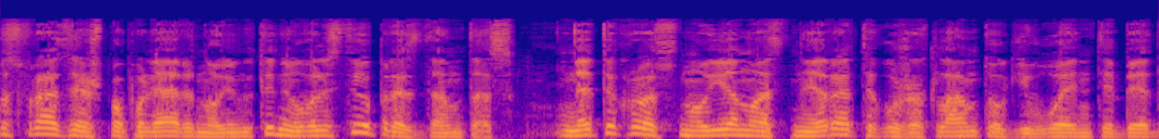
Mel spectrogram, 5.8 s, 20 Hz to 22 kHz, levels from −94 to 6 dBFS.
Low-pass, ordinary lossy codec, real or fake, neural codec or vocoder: 19.8 kHz; AAC, 32 kbps; real; none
